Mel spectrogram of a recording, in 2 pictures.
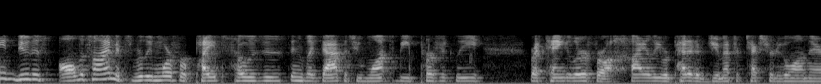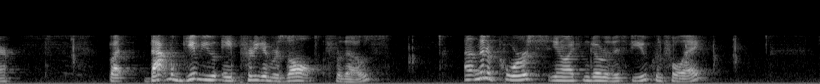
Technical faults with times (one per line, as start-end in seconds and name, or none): none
